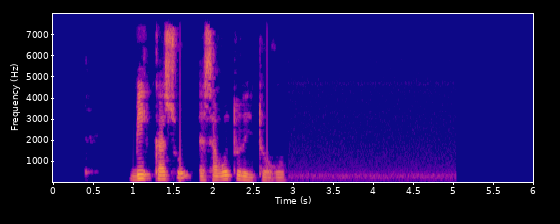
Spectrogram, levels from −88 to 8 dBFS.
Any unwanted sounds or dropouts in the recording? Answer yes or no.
no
